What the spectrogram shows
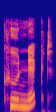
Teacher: No, in Old English, it would have been pronounced more like ku-nicht. So that K sound is pronounced, and then the C has that guttural sound.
